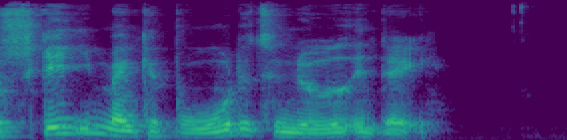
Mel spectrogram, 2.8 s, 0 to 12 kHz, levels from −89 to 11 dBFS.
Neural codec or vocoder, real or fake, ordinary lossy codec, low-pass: none; real; Opus, 24 kbps; 10.8 kHz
